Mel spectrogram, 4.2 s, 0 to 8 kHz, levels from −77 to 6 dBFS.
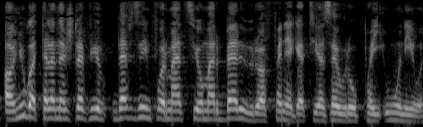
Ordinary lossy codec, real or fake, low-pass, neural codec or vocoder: none; real; none; none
